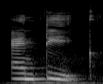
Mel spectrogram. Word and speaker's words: antique: Vague, antique. In these two words UE is silent.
